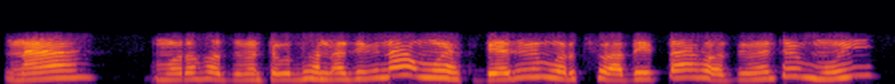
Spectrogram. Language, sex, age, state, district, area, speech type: Odia, female, 45-60, Odisha, Angul, rural, conversation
